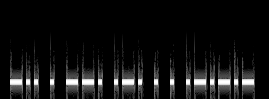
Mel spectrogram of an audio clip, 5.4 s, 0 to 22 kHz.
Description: Morse code, heard as a keyed tone, about 15 wpm, 700 Hz. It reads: DEGREE.
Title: Sentences from Top 1500 Words 15wpm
